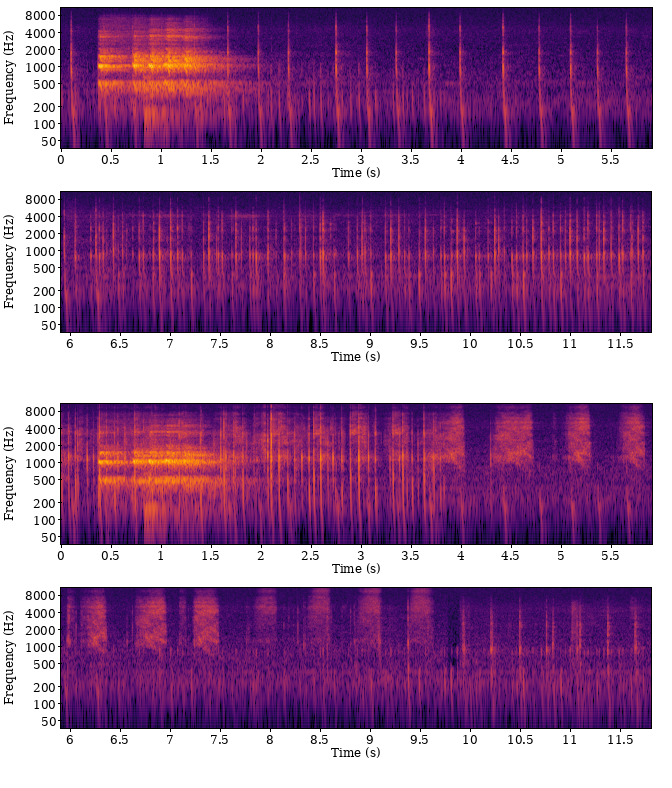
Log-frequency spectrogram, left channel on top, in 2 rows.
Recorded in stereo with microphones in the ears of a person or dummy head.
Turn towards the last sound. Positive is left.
turn(degrees=30)  # may be behind; listen again after turning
